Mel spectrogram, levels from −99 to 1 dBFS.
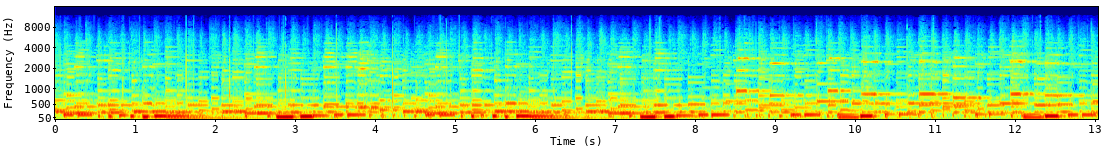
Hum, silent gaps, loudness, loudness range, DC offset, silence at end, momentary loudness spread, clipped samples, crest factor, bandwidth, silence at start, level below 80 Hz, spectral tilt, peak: none; none; -16 LUFS; 2 LU; under 0.1%; 0 s; 9 LU; under 0.1%; 12 dB; 7.8 kHz; 0 s; -24 dBFS; -8.5 dB/octave; -2 dBFS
